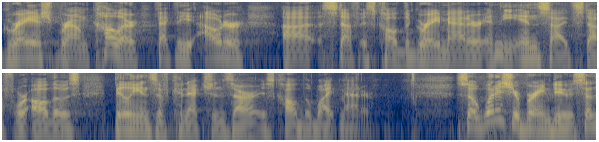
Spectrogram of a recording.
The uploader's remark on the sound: Today's podcast is a session recorded from our Alzheimer's and Dementia seminar held here at McGregor Baptist Church on February 19, 2022.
